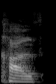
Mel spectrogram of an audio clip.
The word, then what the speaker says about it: calf: It's not calf. It's calf. You should not pronounce L.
